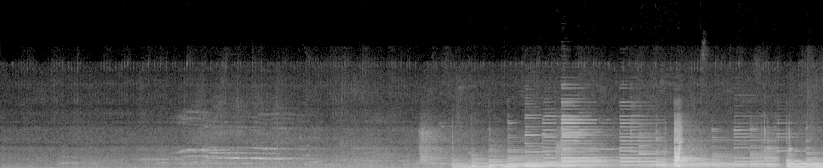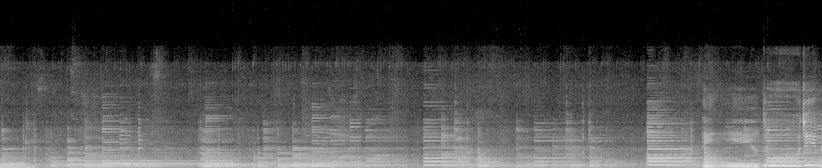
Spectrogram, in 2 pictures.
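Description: Low, quiet church room sound, then from about nine seconds in, instrumental guitar music with plucked, ringing notes that plays on to the end.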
